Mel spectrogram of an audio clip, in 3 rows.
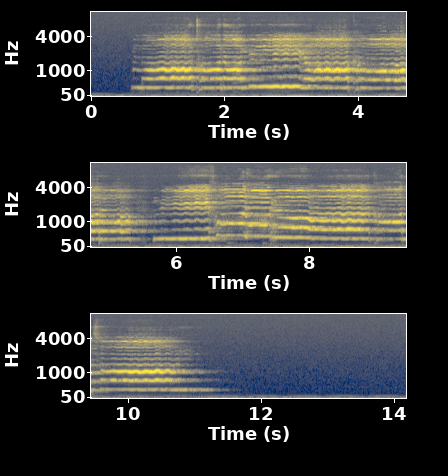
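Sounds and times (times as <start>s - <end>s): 
soprano singing: 0.7s - 11.3s.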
